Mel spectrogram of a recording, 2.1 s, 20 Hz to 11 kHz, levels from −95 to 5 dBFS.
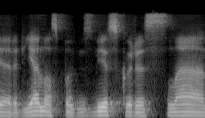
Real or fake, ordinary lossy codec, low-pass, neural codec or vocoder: fake; Opus, 64 kbps; 7.2 kHz; codec, 16 kHz, about 1 kbps, DyCAST, with the encoder's durations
